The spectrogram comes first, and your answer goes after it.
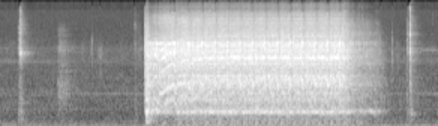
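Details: Small generator, several years old, serviced after a flat battery and sitting empty of fuel, refuelled with a bit of choke: brief starter crank, catches cleanly, steady even run then shutdown; healthy electric start.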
